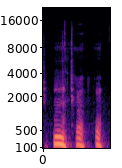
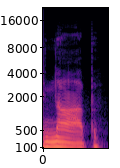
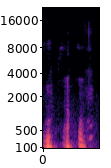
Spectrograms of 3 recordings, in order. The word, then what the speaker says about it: nope: You say nope. You say it like this. You shouldn't say knob. That's knob. This is nope.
